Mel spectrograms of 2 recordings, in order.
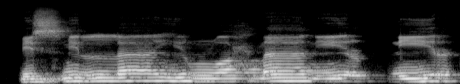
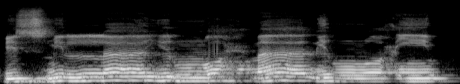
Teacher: Idghamkan dengan sempurna, masukkan ke ro dengan sempurna. Tebalkan suara ro fathah dan getarkan dengan sempurna.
